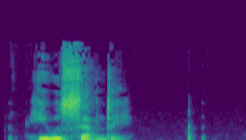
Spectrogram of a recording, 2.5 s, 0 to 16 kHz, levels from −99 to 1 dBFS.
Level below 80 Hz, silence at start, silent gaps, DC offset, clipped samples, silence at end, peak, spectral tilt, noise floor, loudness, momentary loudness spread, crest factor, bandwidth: -52 dBFS; 0.35 s; none; under 0.1%; under 0.1%; 0.55 s; -6 dBFS; -5 dB/octave; -82 dBFS; -21 LUFS; 19 LU; 18 dB; 11.5 kHz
